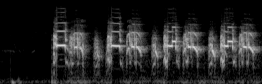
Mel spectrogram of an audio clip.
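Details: A grey francolin's short burst of call: after a brief quiet start, a quick string of paired harsh notes with ringing whistled overtones, repeated several times.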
